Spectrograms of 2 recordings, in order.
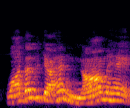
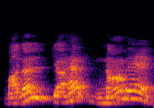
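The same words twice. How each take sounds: The two takes are said the same way.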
